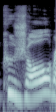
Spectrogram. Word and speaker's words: Pujol: I'm using the Catalan pronunciation of his last name rather than the standard international Spanish pronunciation of his last name, because he is, of course, a proud member of the Catalan tribe, but also because his name pronounced in a normal Spanish accent would be Pujol.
